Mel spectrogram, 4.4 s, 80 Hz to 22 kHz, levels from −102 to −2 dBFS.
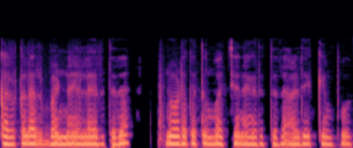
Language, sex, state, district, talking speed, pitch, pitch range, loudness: Kannada, female, Karnataka, Chamarajanagar, 150 wpm, 190 Hz, 185-200 Hz, -25 LUFS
